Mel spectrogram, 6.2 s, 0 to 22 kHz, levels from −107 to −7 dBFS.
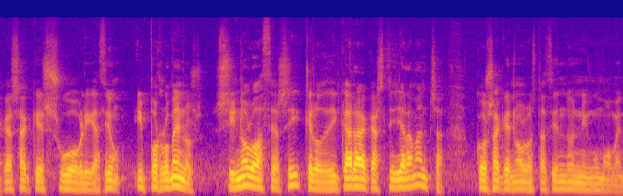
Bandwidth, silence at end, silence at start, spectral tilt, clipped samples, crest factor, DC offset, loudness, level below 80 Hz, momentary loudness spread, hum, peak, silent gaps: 13.5 kHz; 0 s; 0 s; -7.5 dB/octave; under 0.1%; 20 dB; under 0.1%; -21 LUFS; -54 dBFS; 10 LU; none; 0 dBFS; none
